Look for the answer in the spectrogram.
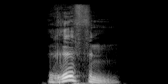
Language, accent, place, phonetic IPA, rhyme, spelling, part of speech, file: German, Germany, Berlin, [ˈʁɪfn̩], -ɪfn̩, Riffen, noun, De-Riffen.ogg
- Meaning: dative plural of Riff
